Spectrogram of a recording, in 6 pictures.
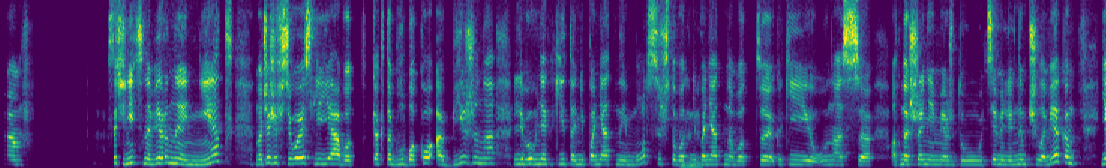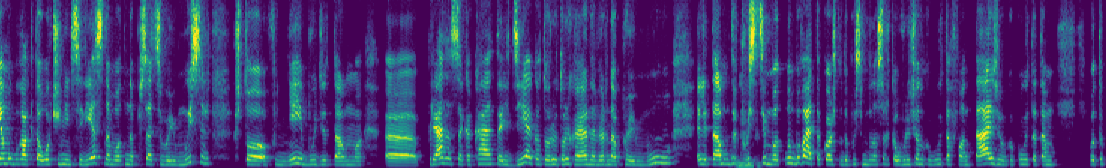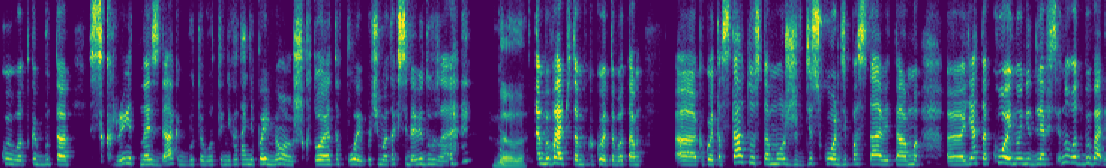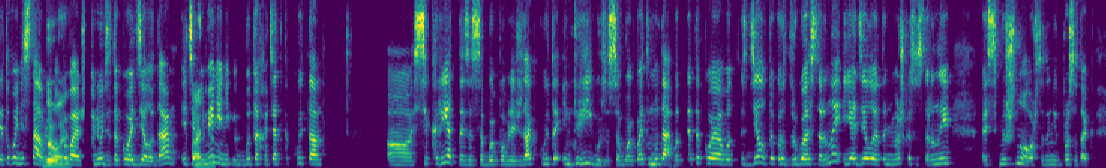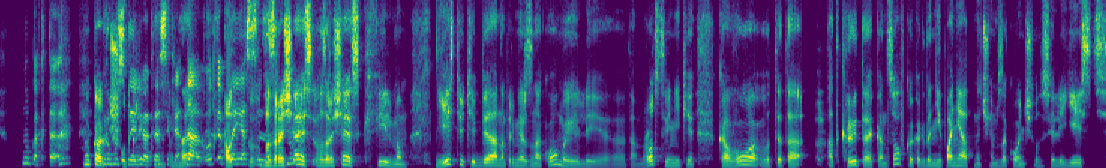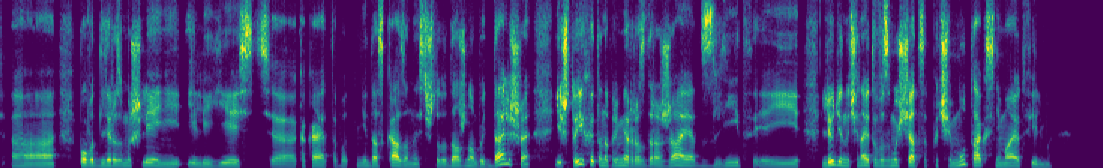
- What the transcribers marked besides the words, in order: put-on voice: "никогда не поймешь, кто я такой"; laughing while speaking: "зай"; tapping; laughing while speaking: "как-то"
- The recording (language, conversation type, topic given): Russian, podcast, Какую концовку ты предпочитаешь: открытую или закрытую?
